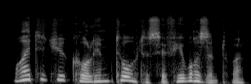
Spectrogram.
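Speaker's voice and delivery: put-on high, inquiring girl's voice; Alice voice. A narrator's reading. Alice questioning the turtle about his master, in a high girlish voice. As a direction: ask high and light, as a curious child.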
